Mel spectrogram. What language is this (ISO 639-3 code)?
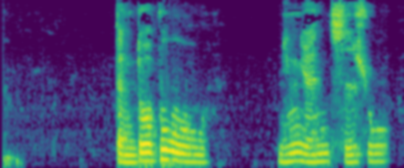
zho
